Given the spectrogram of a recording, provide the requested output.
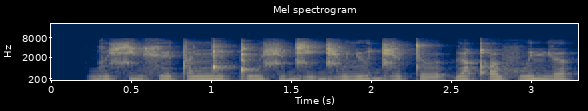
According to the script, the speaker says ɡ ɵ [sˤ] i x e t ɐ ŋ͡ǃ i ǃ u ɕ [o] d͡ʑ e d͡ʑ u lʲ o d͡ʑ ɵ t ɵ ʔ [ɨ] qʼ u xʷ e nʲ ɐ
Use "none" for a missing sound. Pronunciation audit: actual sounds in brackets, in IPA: ɕ, ɵ, ɨ

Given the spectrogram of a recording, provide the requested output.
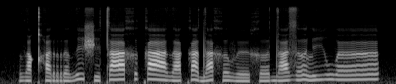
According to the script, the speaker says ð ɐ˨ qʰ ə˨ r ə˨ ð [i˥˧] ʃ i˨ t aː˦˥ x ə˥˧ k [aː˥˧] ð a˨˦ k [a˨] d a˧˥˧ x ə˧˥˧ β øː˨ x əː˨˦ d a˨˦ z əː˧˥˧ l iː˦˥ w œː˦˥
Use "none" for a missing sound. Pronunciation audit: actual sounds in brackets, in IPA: i˥˧, aː˥˧, a˥˩

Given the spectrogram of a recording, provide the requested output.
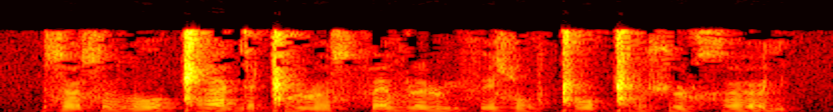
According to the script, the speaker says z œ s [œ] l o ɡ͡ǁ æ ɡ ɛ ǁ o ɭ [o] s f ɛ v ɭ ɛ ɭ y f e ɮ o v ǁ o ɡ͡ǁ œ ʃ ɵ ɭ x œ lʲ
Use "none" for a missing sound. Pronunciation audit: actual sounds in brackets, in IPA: ɵ, ɵ

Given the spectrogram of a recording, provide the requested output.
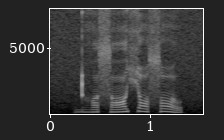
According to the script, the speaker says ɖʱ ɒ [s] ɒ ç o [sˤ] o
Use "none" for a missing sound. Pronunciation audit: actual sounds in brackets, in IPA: s, sˤ

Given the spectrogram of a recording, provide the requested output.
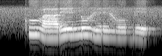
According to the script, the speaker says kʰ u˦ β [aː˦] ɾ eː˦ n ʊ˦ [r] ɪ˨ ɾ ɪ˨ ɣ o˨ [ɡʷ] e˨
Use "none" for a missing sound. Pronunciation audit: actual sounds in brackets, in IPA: aː˨, ɣ, b

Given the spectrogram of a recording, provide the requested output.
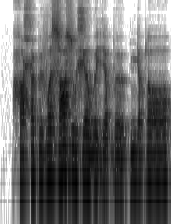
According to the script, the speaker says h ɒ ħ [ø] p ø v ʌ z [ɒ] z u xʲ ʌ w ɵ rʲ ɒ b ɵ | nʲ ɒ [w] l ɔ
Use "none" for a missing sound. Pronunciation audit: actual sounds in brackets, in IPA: ø, ɒ, b

